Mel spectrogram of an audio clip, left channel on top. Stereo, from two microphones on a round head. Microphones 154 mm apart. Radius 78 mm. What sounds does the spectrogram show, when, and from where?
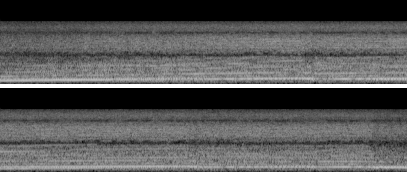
Only background noise.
